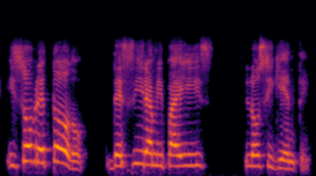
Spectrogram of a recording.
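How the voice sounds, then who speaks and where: A high-pitched woman with an Andean accent against a quiet background. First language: Quechua (speaking Spanish). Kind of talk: interview. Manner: formal.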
